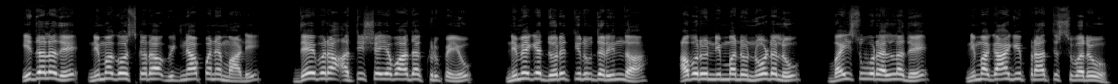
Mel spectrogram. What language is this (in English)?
Kannada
